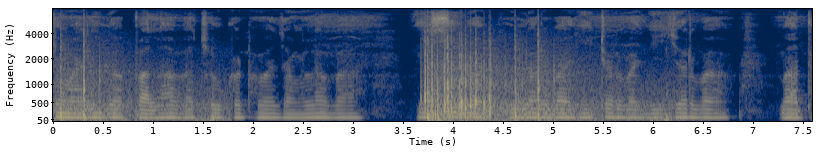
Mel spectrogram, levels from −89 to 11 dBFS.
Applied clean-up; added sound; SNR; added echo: none; Fireworks; -1 dB; none.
